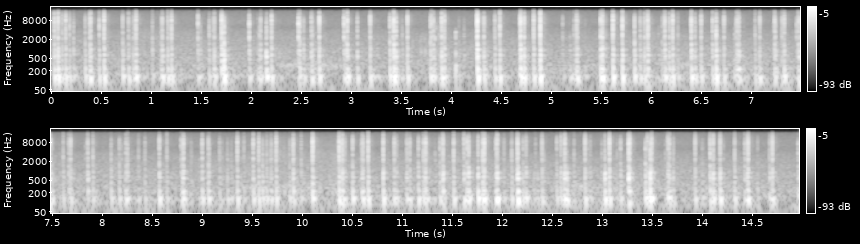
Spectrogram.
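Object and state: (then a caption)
Plastic eyeshadow palette. Long nails tap and scratch rapidly across the printed lid of a closed, flat, hollow plastic eyeshadow palette. The result is a dense stream of sharp, bright clicks with very short decay and light scratchy texture between them, with little low end.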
